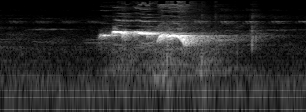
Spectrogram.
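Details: Sooty-headed bulbul singing in the morning: one bubbly, warbled phrase under a second long, sliding between mid and high notes, with a short faint note trailing after, against a quiet background.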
